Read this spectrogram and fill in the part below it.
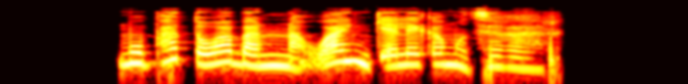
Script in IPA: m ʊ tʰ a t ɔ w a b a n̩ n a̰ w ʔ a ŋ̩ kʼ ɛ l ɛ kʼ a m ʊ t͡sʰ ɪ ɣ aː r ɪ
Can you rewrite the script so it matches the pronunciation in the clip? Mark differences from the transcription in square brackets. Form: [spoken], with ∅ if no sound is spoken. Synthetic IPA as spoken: m ʊ [pʰ] a t ɔ w a b a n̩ n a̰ w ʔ a ŋ̩ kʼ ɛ l ɛ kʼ a m ʊ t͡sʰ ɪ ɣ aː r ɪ

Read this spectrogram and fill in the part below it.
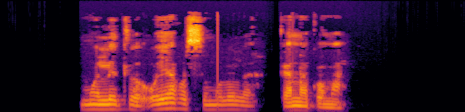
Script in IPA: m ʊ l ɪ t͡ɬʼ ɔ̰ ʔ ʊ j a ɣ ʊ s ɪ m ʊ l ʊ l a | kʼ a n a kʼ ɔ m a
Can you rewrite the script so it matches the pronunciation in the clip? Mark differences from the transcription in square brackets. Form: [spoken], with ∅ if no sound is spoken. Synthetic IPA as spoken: m ʊ l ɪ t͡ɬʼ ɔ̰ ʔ ʊ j a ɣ ʊ s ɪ m ʊ l ʊ l a | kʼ a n a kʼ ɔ m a

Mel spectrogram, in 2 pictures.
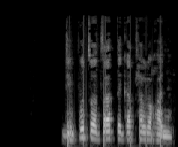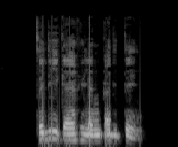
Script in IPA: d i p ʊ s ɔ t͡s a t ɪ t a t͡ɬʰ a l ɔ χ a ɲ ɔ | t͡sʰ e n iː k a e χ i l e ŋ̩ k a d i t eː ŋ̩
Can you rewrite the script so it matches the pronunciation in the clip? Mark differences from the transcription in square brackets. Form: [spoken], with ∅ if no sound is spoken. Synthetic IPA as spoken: d i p ʊ [t͡s] ɔ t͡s a t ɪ [k] a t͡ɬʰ a l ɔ χ a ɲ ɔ | [t͡s] e [d] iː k a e χ i l e ŋ̩ k a d i t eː ŋ̩

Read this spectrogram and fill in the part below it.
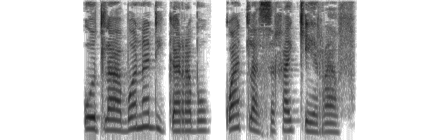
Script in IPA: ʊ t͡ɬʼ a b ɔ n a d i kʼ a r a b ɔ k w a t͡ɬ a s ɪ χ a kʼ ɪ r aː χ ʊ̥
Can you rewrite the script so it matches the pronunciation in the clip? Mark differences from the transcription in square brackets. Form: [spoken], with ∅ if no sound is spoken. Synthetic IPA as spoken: ʊ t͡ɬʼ a b ɔ n a d i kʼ a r a b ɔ k w a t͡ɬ a s ɪ χ a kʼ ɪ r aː [f] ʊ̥

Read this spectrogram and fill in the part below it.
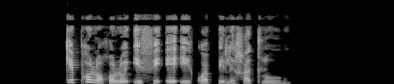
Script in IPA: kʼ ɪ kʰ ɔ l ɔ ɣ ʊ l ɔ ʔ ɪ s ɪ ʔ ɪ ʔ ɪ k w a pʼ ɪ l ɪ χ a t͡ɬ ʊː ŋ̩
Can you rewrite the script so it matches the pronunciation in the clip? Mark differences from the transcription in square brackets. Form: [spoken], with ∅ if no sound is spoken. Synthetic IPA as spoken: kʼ ɪ [pʰ] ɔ l ɔ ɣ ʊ l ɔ ʔ ɪ [f] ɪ ʔ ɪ ʔ ɪ k w a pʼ ɪ l ɪ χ a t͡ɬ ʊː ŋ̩

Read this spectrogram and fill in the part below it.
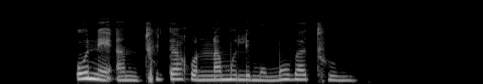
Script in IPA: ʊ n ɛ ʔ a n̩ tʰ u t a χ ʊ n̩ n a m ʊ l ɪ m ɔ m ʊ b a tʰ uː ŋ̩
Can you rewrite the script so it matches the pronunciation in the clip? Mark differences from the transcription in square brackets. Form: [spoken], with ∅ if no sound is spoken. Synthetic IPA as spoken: ʊ n ɛ ʔ a n̩ tʰ u t a χ ʊ n̩ n a m ʊ l ɪ m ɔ m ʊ b a tʰ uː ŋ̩

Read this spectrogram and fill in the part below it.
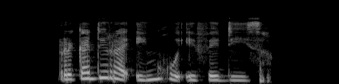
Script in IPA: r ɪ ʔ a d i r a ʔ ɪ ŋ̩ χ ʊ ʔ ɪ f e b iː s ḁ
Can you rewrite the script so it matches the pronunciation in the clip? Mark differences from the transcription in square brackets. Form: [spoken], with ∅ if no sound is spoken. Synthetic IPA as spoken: r ɪ [k] a d i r a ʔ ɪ ŋ̩ χ ʊ ʔ ɪ f e [d] iː s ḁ

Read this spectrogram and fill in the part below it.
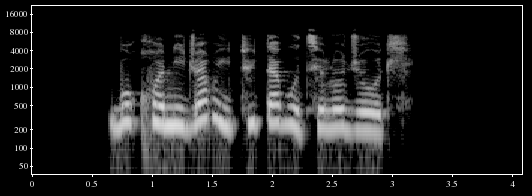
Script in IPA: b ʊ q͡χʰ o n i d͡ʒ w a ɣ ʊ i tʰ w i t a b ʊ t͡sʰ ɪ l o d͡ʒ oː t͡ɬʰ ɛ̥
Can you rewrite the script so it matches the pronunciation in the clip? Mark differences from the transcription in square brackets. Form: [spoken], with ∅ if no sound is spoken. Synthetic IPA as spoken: b ʊ q͡χʰ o n i d͡ʒ w a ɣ ʊ i tʰ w i t a b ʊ t͡sʰ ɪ l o d͡ʒ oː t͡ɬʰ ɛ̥

